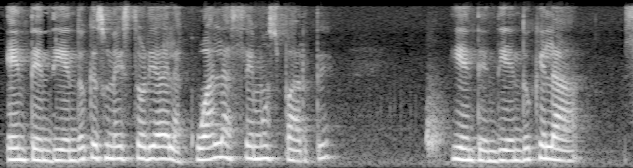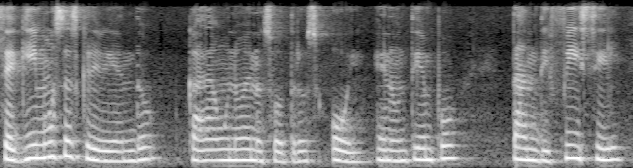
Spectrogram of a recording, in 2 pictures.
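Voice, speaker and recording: Woman seminary teacher, mellow voice, earnest and a bit preachy, slightly dull audio. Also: medium pitch. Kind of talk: recorded class introduction.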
